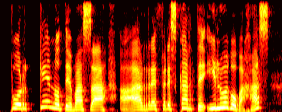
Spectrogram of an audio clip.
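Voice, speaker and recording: Putting on a gruff character voice, a woman talks at a fairly slow pace with a high pitch. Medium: read story. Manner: gruff, irritable.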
